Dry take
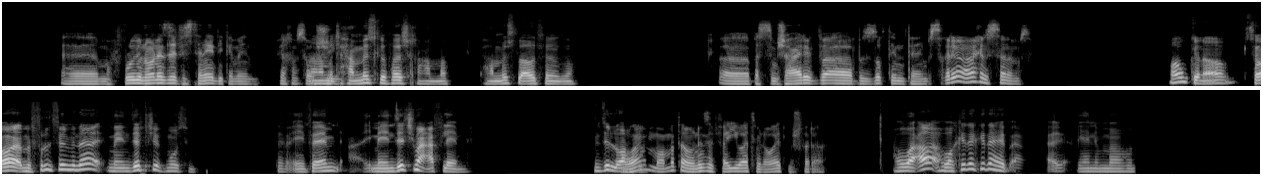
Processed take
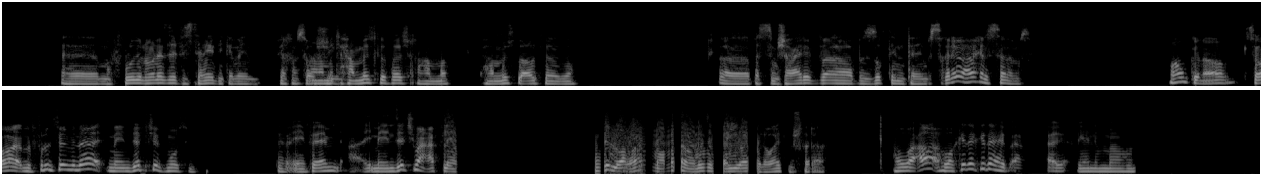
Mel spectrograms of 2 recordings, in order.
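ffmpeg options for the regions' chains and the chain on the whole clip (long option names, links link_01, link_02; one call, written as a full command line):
ffmpeg -i in.wav -filter_complex "[0:a]asettb=1/sr,asplit=3[link_01][link_02][link_03];[link_01]atrim=end=17.004[link_04];[link_02]atrim=start=17:end=20.16,asetpts=PTS-STARTPTS,afade=type=in:duration=0.004:curve=qsin,afade=type=out:start_time=3.156:duration=0.004:curve=qsin,highpass=170,acrusher=bits=3:mix=0:aa=0.5[link_05];[link_03]atrim=start=20.156[link_06];[link_04][link_05]acrossfade=duration=0.004:curve1=hsin:curve2=qsin[link_07];[link_07][link_06]acrossfade=duration=0.004:curve1=qsin:curve2=hsin,lowpass=frequency=3100:poles=1,aecho=1:1:6.4:0.51,acompressor=threshold=-29dB:ratio=3,volume=-5dB" out.wav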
